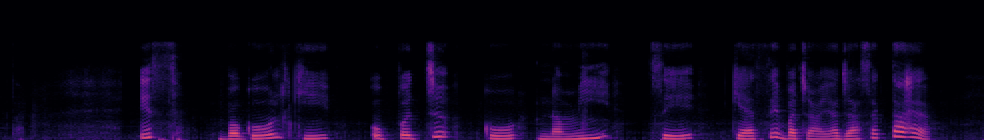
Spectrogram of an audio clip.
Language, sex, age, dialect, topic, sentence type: Hindi, female, 25-30, Marwari Dhudhari, agriculture, question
